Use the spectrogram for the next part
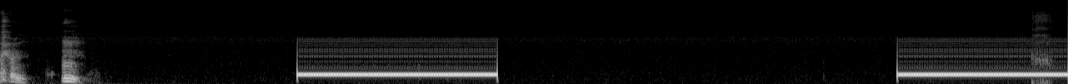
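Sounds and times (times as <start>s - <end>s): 
person coughing or clearing throat: 0.0s - 1.0s, 10.3s - 10.6s
telephone busy signal while calling: 3.0s - 5.0s, 9.0s - 10.6s.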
